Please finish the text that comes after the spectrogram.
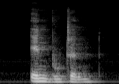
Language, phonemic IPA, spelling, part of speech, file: Dutch, /ˈɪmˌbu.tə(n)/, inboeten, verb, Nl-inboeten.ogg
- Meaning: to lose, be deprived of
